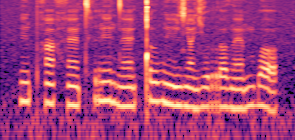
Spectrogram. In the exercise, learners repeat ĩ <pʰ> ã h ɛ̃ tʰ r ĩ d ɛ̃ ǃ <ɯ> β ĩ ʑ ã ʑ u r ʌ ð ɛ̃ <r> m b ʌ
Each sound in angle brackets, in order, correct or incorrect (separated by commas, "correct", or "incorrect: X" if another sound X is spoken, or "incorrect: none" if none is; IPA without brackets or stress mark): correct, correct, incorrect: none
